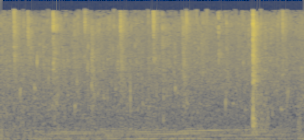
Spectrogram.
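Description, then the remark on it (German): Steady rain patters on a street, a soft hiss scattered with sharper individual drops, over a faint low rumble; one louder splash stands out near the end. No voices. “Nur wenn Regen dazu kam, war es dann doch immer noch das bisschen zu laut.”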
